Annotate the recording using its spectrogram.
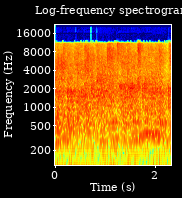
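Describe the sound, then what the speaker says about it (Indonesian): Classroom applause for a student after her presentation, a short burst of dense clapping from a group of pupils, loud and close, filling the brief moment without speech. "Tepuk tangan buat Alfi"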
